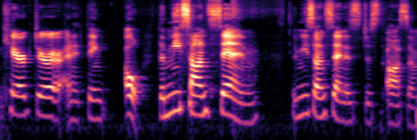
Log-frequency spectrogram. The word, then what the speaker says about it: mise-en-scène: And I think, the mise-en-scène.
